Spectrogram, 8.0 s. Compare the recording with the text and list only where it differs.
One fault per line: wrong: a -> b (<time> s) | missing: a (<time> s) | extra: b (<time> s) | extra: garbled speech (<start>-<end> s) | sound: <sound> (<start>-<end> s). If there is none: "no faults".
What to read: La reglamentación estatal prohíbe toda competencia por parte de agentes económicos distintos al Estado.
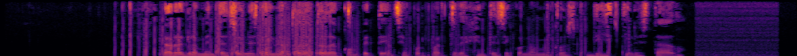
missing: prohíbe (3.1 s)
